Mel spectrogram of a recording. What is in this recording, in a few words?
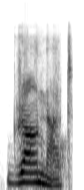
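"groundnut", Indian English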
